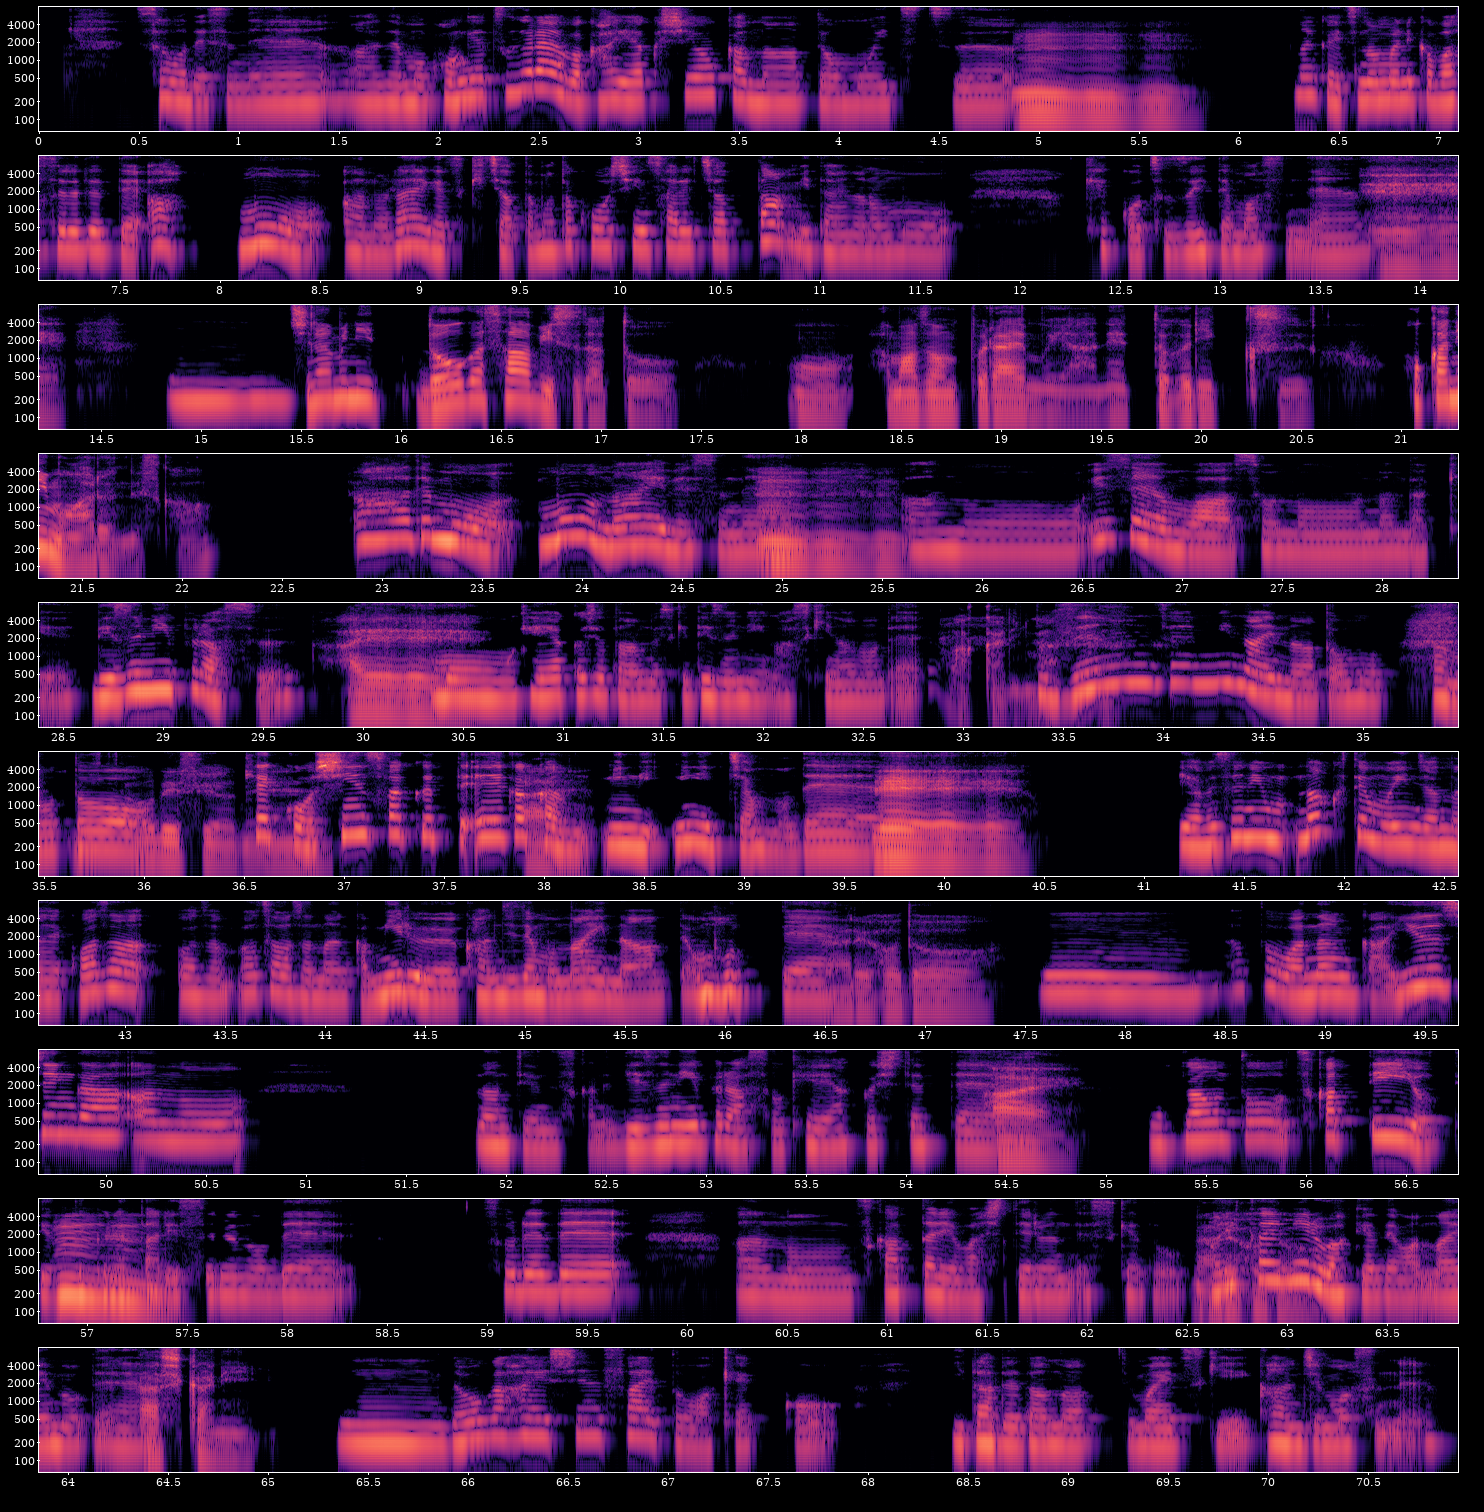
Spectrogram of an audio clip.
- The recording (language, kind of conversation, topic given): Japanese, advice, サブスクや固定費が増えすぎて解約できないのですが、どうすれば減らせますか？
- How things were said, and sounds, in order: chuckle; tapping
